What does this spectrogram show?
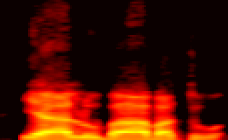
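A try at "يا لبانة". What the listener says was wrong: হুজুর, এখানে কি ইয়া লুবাবাতু না ইয়া লুবানা? জি, আপনি লুবাবা বলছেন।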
